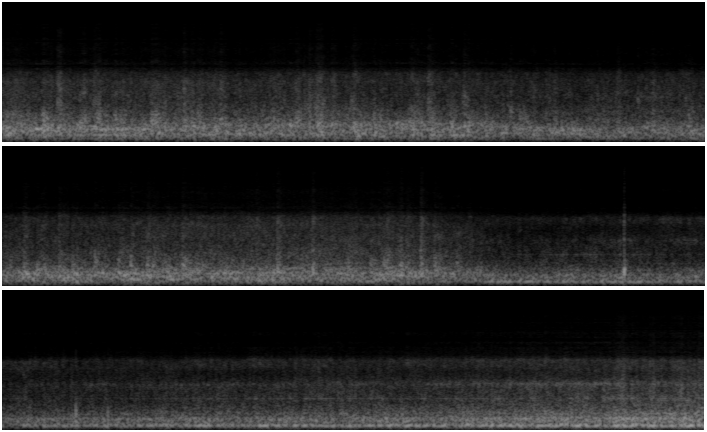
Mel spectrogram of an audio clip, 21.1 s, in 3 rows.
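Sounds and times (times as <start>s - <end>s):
train wheels clattering on rails: 0.0s - 21.0s
diesel locomotive droning: 8.7s - 21.0s.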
